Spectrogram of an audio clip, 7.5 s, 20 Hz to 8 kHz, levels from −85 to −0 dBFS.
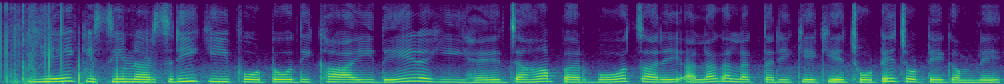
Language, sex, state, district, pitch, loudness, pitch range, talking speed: Hindi, male, Rajasthan, Jaipur, 230 Hz, -13 LUFS, 220-255 Hz, 160 wpm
